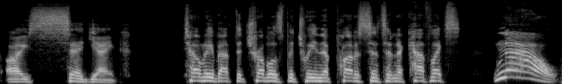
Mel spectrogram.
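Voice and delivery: mock-Irish demand building to a shout; angry Irish drunk. Angry drunk demands an answer before slamming table, Irish accent rising to shout. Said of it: "He was an angry drunk".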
